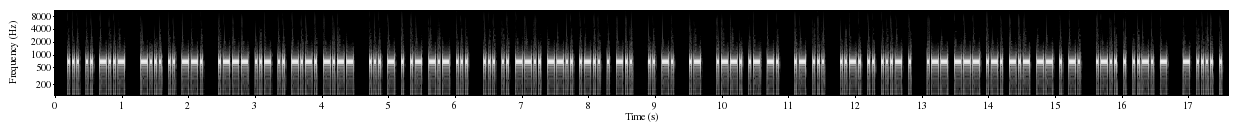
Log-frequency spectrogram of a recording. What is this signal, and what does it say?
Morse code, heard as a keyed tone, about 36 wpm, 700 Hz. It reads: SIX BIG JUICY STEAKS SIZZLED IN A PAN AS FIVE WORKMEN LEFT THE
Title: Pangram Challenge v2 - 35wpm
